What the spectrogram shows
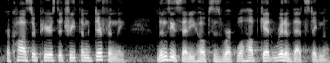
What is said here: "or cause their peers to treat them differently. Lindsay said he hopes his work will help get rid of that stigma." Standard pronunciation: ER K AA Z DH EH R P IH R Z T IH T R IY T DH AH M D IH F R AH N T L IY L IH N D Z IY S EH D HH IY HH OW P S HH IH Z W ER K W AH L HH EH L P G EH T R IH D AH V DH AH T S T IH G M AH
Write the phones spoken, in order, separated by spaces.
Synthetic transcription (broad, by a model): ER K AA Z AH R P IH R Z T IH T R IY T DH AH M D IH F R AH N T L IY L IH N Z IY S EH D HH IY HH OW P S HH IH Z W ER K W AH L HH EH L P G EH T R IH D AH V DH AH T S IH G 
